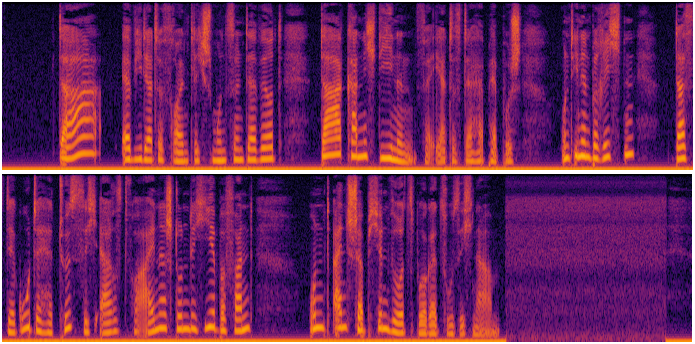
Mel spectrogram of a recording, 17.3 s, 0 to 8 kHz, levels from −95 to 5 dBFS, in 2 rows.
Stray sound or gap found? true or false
false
